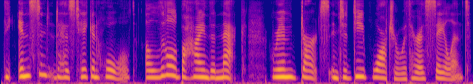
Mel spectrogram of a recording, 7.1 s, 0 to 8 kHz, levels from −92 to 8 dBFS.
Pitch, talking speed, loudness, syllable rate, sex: 245 Hz, 145 wpm, -18 LUFS, 4.3 syllables/s, female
